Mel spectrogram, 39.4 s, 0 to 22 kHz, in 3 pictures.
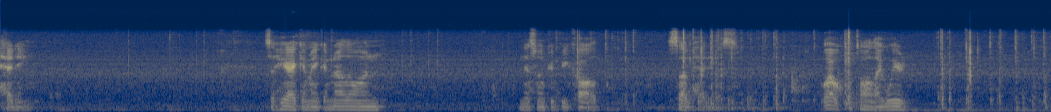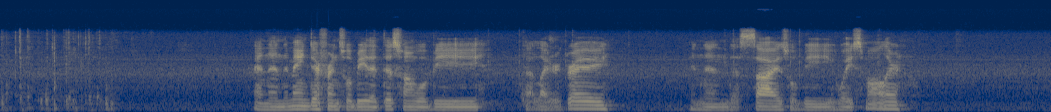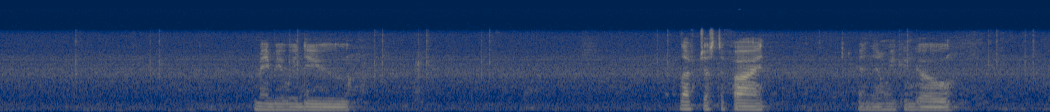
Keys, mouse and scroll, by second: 2.4 click, 3.9 click, 5.3 click, 6.9-11.7 typing, 11.7 Caps_Lock, 12.8-14.1 typing, 17.6 click, 39.0 click.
